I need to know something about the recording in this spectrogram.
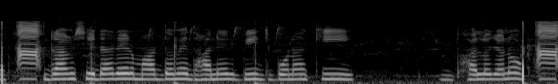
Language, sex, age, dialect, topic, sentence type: Bengali, female, 18-24, Western, agriculture, question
